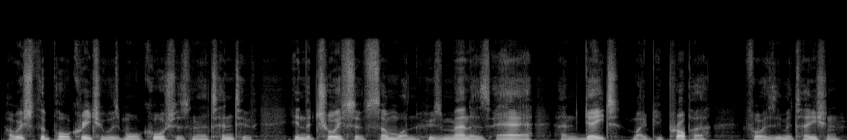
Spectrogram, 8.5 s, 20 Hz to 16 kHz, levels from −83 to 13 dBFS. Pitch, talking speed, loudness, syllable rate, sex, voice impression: 110 Hz, 190 wpm, -21 LUFS, 5.6 syllables/s, male, masculine, middle-aged, thick, powerful, slightly soft, slightly muffled, raspy, sincere, mature, friendly, reassuring, wild, slightly strict, slightly modest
